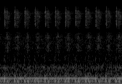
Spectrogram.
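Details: High-frequency oscillatory ventilator running: a steady, rapid buzzing hum with fine fast vibration, as power is turned up to raise delta P toward 60–65.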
